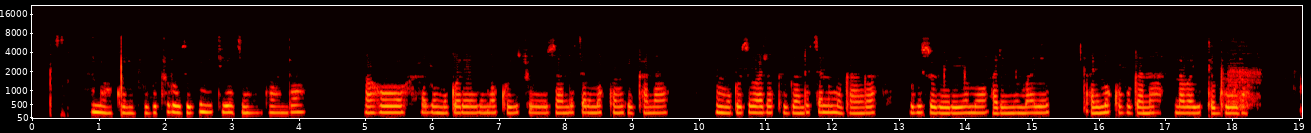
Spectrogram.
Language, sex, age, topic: Kinyarwanda, female, 25-35, health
